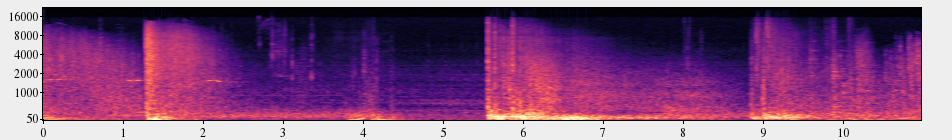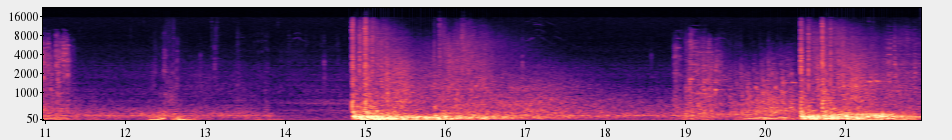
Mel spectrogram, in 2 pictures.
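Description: Naval artillery salvos in the World of Warships game, several heavy booming volleys at irregular intervals, each a sharp loud blast followed by a long rumbling decay over a low background hum.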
